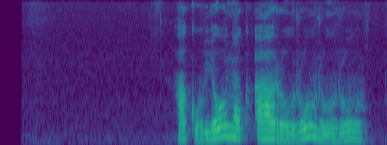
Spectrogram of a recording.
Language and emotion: Russian, neutral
